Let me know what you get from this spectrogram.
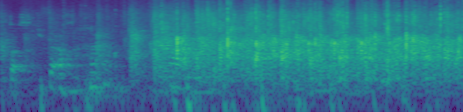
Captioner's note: applause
